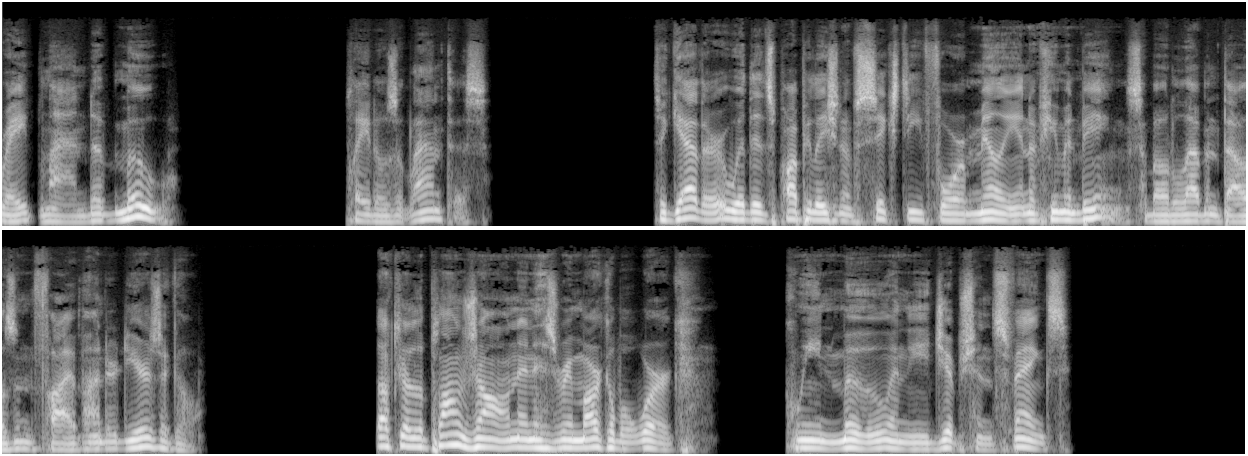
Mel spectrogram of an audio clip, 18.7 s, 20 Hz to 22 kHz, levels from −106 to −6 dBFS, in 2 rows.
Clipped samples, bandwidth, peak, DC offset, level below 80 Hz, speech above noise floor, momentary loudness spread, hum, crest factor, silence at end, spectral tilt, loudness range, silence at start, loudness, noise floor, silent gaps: under 0.1%; 15 kHz; -6 dBFS; under 0.1%; -52 dBFS; over 71 dB; 10 LU; none; 14 dB; 1.35 s; -5.5 dB/octave; 6 LU; 0 s; -20 LUFS; under -90 dBFS; none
